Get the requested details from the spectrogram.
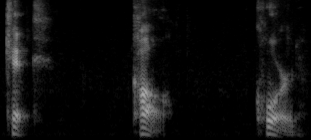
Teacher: we hear that little extra breath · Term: aspiration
